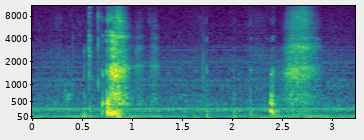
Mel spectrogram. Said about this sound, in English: And not the coughing.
